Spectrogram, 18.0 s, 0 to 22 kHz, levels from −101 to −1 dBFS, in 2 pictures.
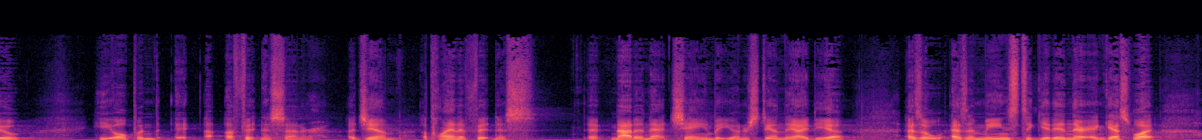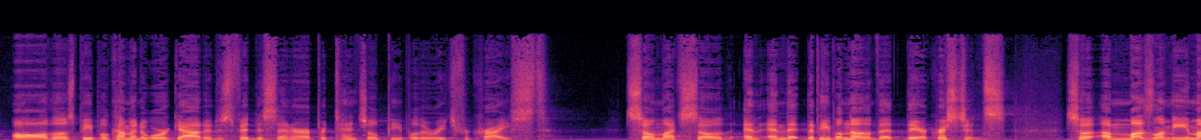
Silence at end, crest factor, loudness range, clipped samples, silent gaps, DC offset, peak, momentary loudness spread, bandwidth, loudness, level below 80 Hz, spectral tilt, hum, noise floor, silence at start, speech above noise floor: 0 s; 22 dB; 6 LU; under 0.1%; none; under 0.1%; -8 dBFS; 13 LU; 17 kHz; -29 LUFS; -60 dBFS; -4.5 dB/octave; none; -59 dBFS; 0 s; 30 dB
